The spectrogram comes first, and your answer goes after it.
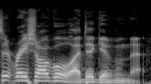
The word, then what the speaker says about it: Ra's al Ghul: There's like, and pronounced it Ra's al Ghul.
